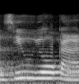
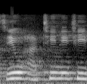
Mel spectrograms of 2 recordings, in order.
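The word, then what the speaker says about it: 十八日: Chú ý là chỉ có trường mùng 4 như vậy thôi, chứ không phải là ví dụ như ngày 18 là ngày mùng 8 là yoka mà 18 là jiu yoka đâu nha. 18 chỉ là jiu hachinichi bình thường thôi.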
